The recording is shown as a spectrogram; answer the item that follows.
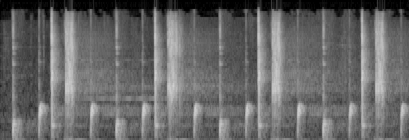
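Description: Comic background music: short popping, plucked-sounding notes in a quick, bouncy rhythm of about four or five a second.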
